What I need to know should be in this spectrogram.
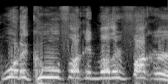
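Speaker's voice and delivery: excited exclaim. Retold or imitated. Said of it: "and I was like".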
